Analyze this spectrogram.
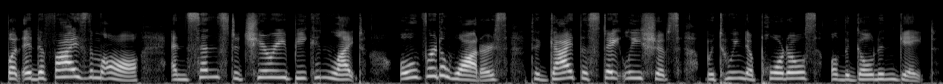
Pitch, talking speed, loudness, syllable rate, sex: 265 Hz, 165 wpm, -19 LUFS, 4.6 syllables/s, female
